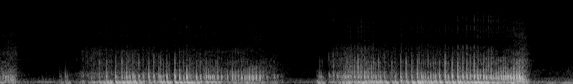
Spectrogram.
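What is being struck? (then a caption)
Fabric-covered zippered suitcase. Nails and fingertips scratch the fabric surface near the black zipper of a hollow orange fabric suitcase. Two long passes of dense, rasping scratching, separated by a brief quiet gap, sound as a deep, low rumble with almost no brightness. Each pass ends abruptly.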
